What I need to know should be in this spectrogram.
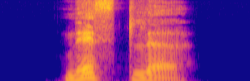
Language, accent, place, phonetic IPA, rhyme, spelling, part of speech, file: German, Germany, Berlin, [ˈnɛstlə], -ɛstlə, nestle, verb, De-nestle.ogg
- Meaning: inflection of nesteln: 1. first-person singular present 2. first/third-person singular subjunctive I 3. singular imperative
